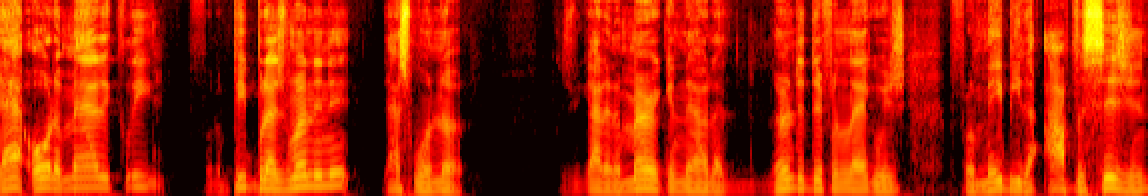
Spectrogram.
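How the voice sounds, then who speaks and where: On a very clean recording with a silent background, a man with a fairly high pitch and a dark, mellow tone speaks very fast with long, frequent pauses, ordinary pitch variation and big swings in loudness. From US, child of Colombian immigrants. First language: Spanish. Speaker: podcast co-host. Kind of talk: casual chat.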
